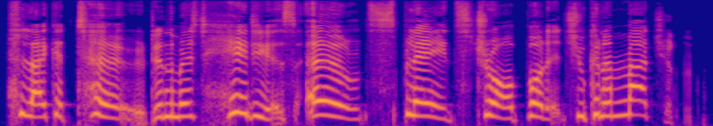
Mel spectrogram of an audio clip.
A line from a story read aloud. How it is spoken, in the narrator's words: snapped Satin, recovering from her tears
